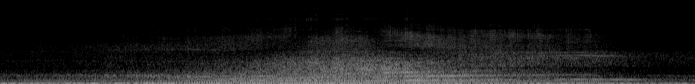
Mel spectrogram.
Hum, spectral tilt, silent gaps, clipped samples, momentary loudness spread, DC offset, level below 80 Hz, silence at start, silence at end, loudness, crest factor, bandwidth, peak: none; -6.5 dB/octave; none; under 0.1%; 12 LU; under 0.1%; -40 dBFS; 0 s; 0 s; -38 LUFS; 16 dB; 15 kHz; -20 dBFS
